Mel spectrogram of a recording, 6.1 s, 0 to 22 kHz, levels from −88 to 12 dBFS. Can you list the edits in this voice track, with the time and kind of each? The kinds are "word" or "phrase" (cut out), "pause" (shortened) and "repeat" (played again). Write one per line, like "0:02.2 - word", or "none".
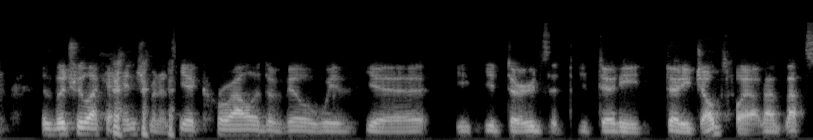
0:01.3 - word
0:04.3 - word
